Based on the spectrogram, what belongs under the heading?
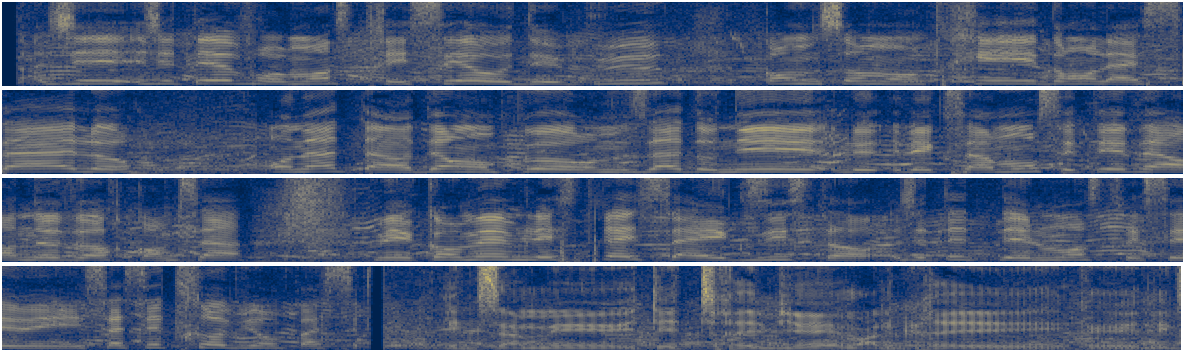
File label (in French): VOXPOP FR; EXMEN DE DISSERTATION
